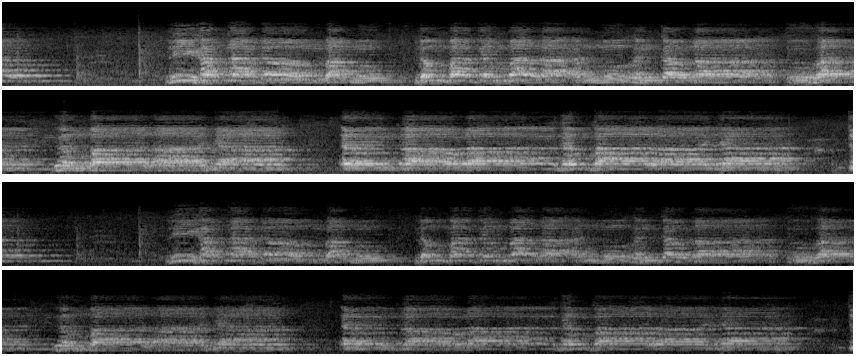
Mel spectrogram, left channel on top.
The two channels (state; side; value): quieter; right; 8.3 dB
